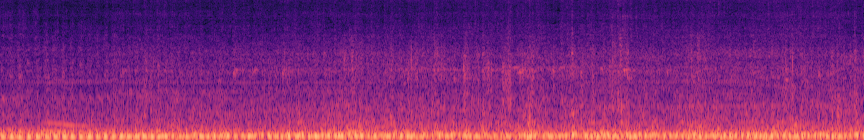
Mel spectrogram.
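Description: A motor vehicle's engine running steadily with a low drone, heard from inside the moving vehicle.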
